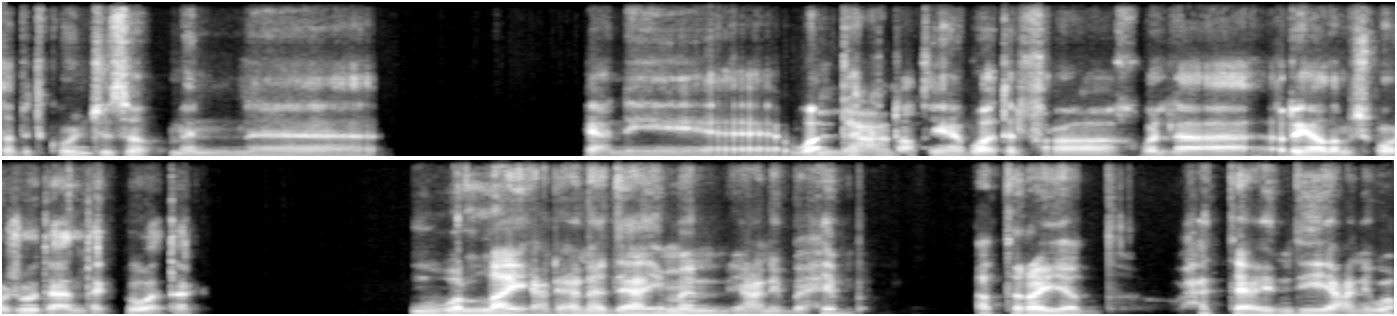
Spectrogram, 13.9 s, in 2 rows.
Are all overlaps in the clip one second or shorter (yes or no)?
yes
